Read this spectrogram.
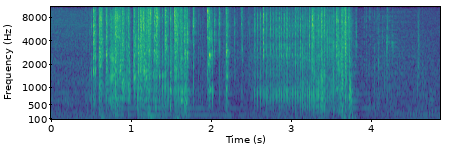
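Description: A plastic toy cracks under a car tyre.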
